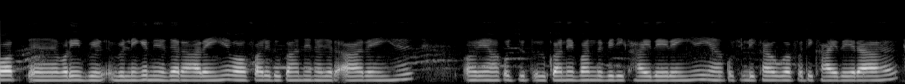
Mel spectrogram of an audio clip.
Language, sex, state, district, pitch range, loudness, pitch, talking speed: Hindi, female, Bihar, Sitamarhi, 190-200 Hz, -22 LUFS, 195 Hz, 225 wpm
